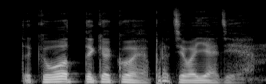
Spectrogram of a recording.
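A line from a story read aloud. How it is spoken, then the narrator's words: Thoughtful mutter. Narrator (Russian): задумчиво пробормотал я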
